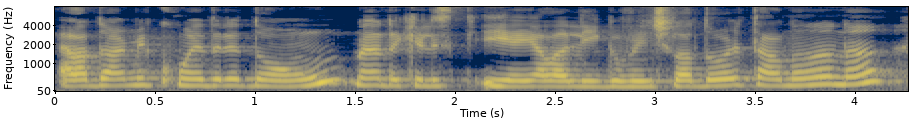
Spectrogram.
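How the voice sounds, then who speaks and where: A woman with a plain, everyday voice, fairly high pitch and ordinary pitch variation, at a fairly quick pace. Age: 30s. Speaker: podcast host. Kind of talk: casual chat; reading aloud a listener story with casual commentary.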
